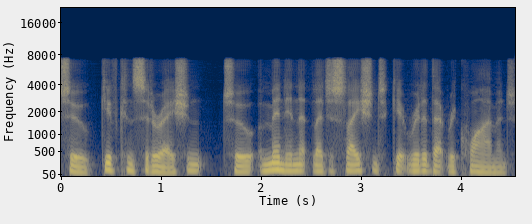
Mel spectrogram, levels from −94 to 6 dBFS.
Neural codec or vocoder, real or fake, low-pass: codec, 16 kHz, 0.2 kbps, FocalCodec; fake; 7.2 kHz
